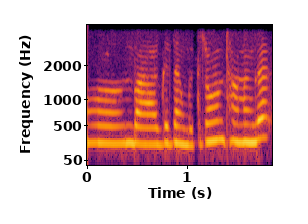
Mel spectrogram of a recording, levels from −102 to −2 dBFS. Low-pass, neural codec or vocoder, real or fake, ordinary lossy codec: 3.6 kHz; none; real; none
